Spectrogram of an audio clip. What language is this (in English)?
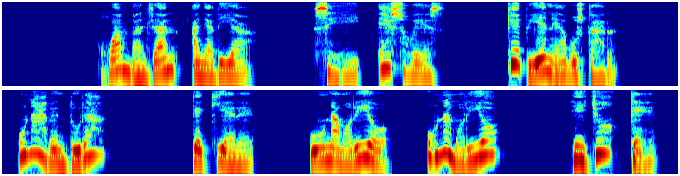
Spanish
